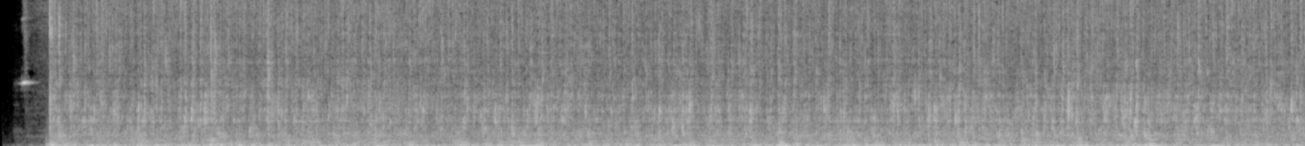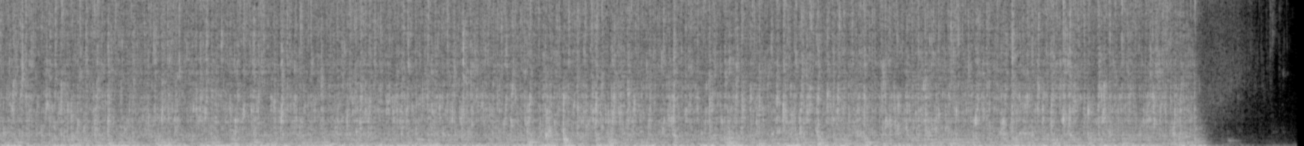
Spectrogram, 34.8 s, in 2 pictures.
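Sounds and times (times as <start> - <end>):
water: 0.3 - 34.7.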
